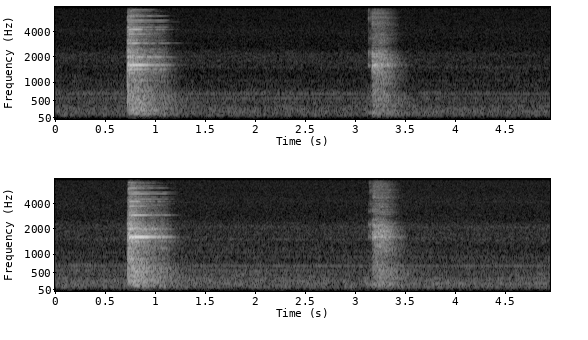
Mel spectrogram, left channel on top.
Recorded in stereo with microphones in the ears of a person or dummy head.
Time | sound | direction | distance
0.7 | hammering | 55° left (ahead or behind) | 2.5 m
3.1 | a hiss | 60° left (ahead or behind) | 1.2 m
